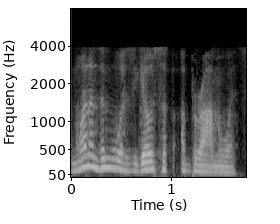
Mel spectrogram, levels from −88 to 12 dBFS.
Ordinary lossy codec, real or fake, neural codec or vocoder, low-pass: AAC, 16 kbps; fake; codec, 16 kHz in and 24 kHz out, 0.6 kbps, FocalCodec, streaming, 2048 codes; 7.2 kHz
